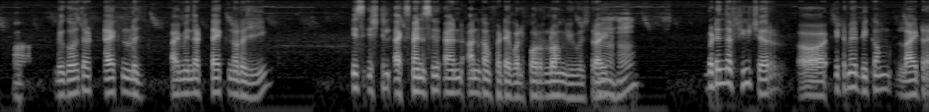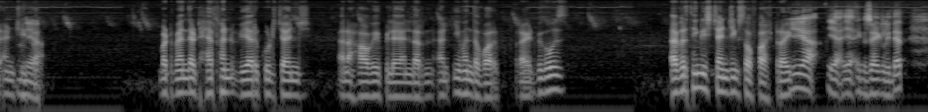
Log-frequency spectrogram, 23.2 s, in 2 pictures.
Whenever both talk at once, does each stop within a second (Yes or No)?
Yes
